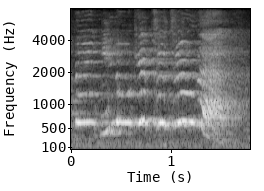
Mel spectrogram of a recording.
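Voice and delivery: mock scolding. Preacher mocking a pious scold, laughing high yell. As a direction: scold them half laughing. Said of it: "you don't get to say to someone".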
